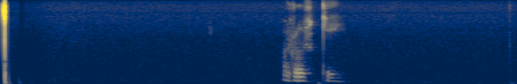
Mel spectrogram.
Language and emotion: Russian, sad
